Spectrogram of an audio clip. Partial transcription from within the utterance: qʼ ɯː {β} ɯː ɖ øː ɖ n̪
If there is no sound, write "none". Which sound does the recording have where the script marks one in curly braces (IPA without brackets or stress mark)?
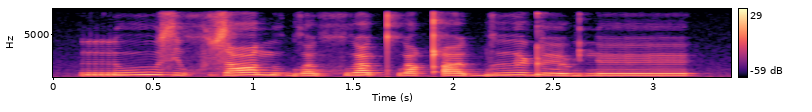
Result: b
